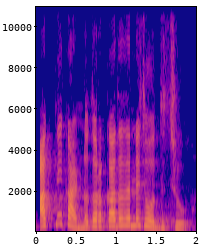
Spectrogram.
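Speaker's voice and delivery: ordinary delivery, nothing marked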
